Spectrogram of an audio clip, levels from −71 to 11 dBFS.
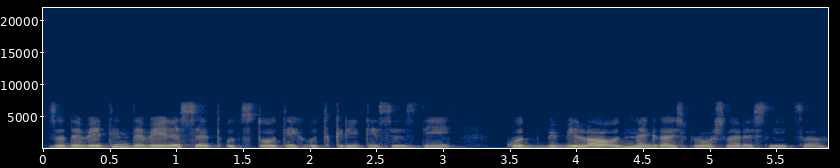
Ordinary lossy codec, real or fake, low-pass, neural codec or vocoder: none; real; 7.2 kHz; none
